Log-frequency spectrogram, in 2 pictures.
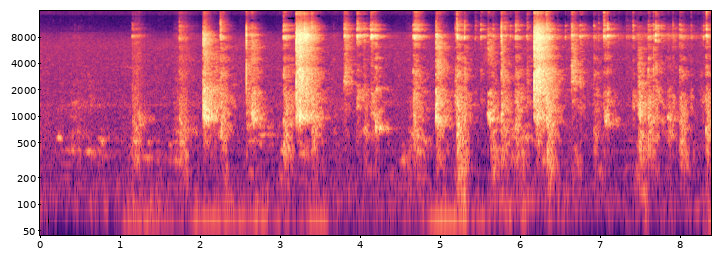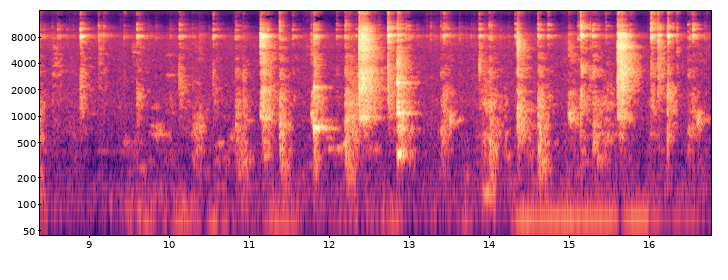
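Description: Table tennis balls being hit in a multiball drill: a quick, irregular run of sharp clicks as the ball is fed, bounces on the table and comes off the rubber-covered paddles. Every few seconds comes a much louder crack, the forehand smash in a spin-then-smash combination.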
